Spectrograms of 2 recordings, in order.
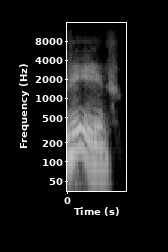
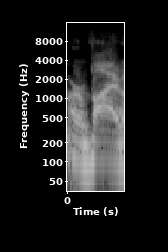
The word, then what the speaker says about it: Vive: they're really competing with HTC vive which is the vibe I think is how they say it but the really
